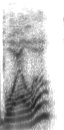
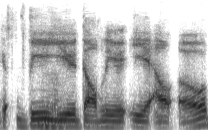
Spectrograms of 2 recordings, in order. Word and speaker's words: Vuelo: I call it Vuelo, like Buwelo, because that's a Tagalog word that it means momentum in English.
